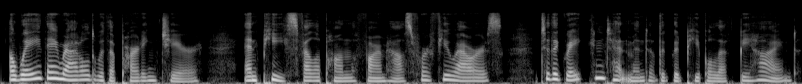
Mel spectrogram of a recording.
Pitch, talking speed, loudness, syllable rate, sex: 185 Hz, 210 wpm, -20 LUFS, 5.4 syllables/s, female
